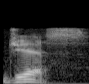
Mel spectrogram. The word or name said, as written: jess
